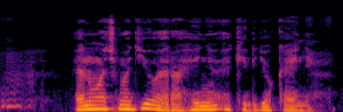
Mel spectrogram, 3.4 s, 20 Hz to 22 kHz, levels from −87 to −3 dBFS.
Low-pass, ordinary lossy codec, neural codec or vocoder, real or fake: 19.8 kHz; AAC, 32 kbps; none; real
